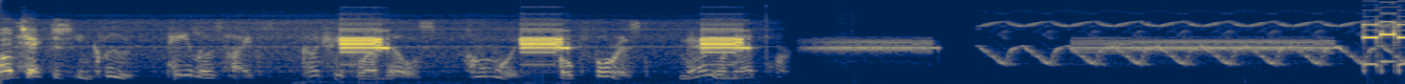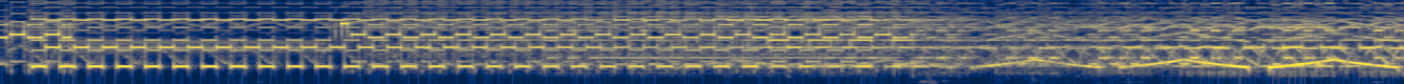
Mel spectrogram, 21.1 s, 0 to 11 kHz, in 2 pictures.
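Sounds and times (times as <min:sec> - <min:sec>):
buzzing data bursts: 0:02.4 - 0:03.1, 0:03.9 - 0:07.0
pulsing electronic alarm: 0:02.5 - 0:03.1, 0:03.9 - 0:04.3, 0:05.2 - 0:21.0.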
